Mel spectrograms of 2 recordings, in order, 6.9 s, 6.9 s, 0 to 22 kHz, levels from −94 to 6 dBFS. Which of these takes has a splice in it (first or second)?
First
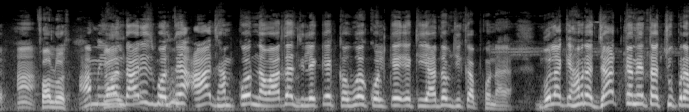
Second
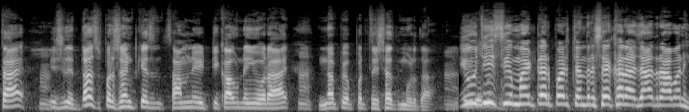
second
